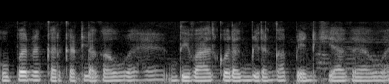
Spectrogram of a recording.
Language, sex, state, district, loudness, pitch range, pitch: Hindi, female, Jharkhand, Ranchi, -19 LUFS, 170-190 Hz, 180 Hz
